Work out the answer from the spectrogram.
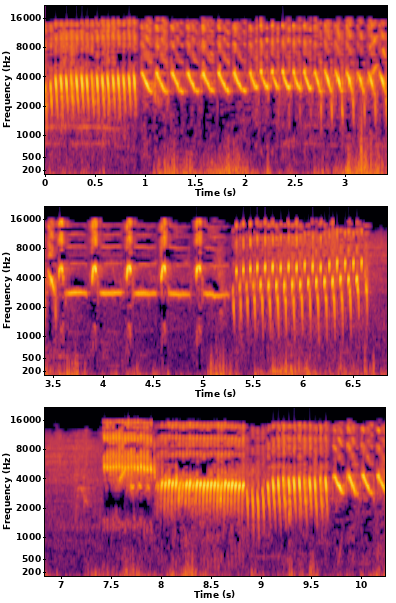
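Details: A Syrian canary sings a continuous run of rapid trills and rolls, high and bright, switching between buzzy rattles, clear whistled tours and sharp repeated notes.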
